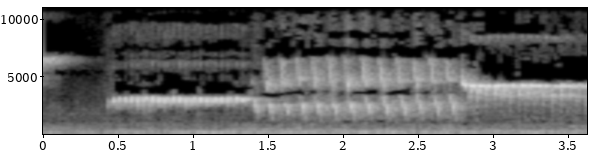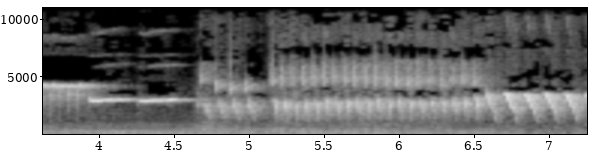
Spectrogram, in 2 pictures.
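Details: Belgian canary delivering its loudest courtship song to attract breeding females: varied tours of rapid rattling trills and steady whistled notes, shifting pitch every second or two, with a short pause midway.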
